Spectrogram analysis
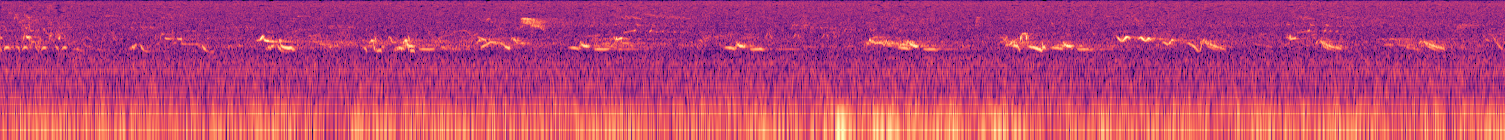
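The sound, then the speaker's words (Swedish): Small birds chirp and twitter repeatedly throughout, soft, over a steady low outdoor rumble of gentle wind. No one speaks. “Hör du vinden? Fåglarna som kvittrar?”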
